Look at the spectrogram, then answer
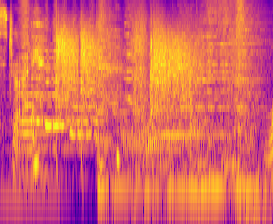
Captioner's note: whip cracking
